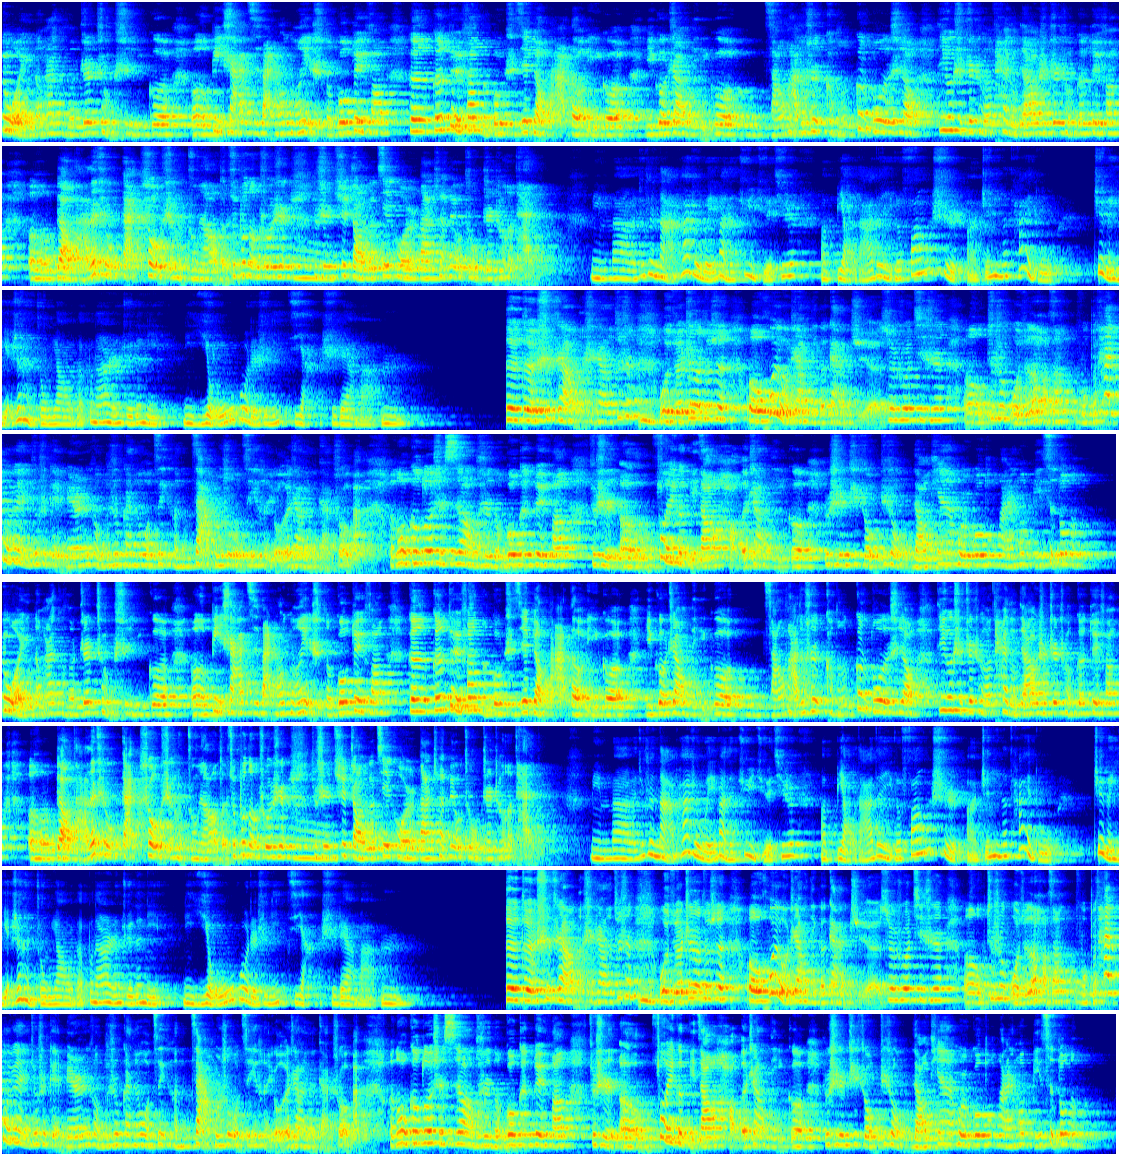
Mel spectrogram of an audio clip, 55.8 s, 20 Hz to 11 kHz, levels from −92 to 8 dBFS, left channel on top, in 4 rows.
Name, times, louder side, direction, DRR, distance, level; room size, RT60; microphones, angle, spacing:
voice 1, 0.0-20.6 34.2-55.3, right 1 dB, 60° right, 4 dB, 2.1 m, -21 dB
voice 2, 17.6-18.2 21.0-27.1 27.6-29.9 30.2-33.0 35.9-36.1, right 1 dB, 40° right, 5 dB, 0.8 m, -25 dB
12.5 x 10.5 x 7.0 m, 1.3 s
head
